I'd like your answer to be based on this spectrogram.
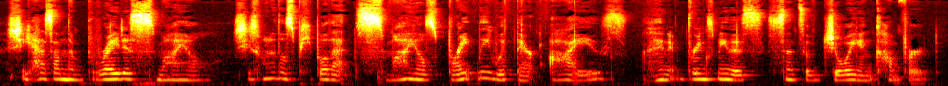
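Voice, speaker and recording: Soft whispery lady doing a guided meditation story, super breathy, slow n soothing, lots of pauses. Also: mid-range voice.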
